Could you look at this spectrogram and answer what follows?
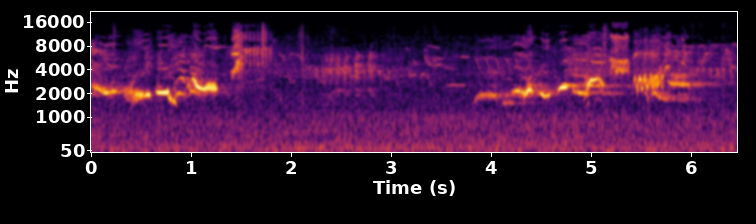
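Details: Sparrow singing: bright warbled and whistled phrases near the start, a pause, then another burst of twittering, rising notes, with other faint high chirps behind.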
